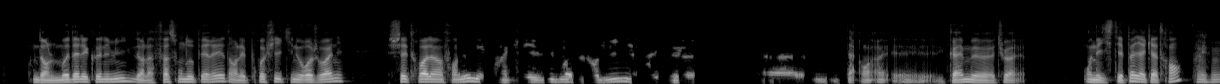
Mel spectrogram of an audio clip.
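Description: Speech that keeps ducking out: from 4.59 to 6.98 s and again from 7.52 to 8.49 s the talker drops by something like 35 dB, which sounds like speech suppressed in double talk, likely an echo canceller clamping down while both ends were talking.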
